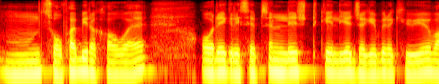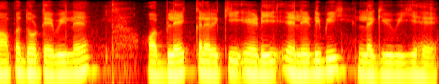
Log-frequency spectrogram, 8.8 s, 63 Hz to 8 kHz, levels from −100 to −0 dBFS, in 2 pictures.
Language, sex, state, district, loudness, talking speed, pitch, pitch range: Hindi, male, Rajasthan, Jaipur, -17 LUFS, 220 wpm, 125 Hz, 115-130 Hz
